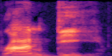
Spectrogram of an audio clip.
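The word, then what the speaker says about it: Dee: Ron D, spelled D-E-E. Ron D. 2-syllable name.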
